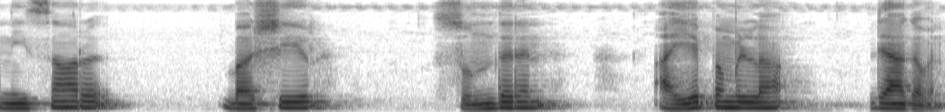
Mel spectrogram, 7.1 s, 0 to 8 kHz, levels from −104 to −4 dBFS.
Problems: none marked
